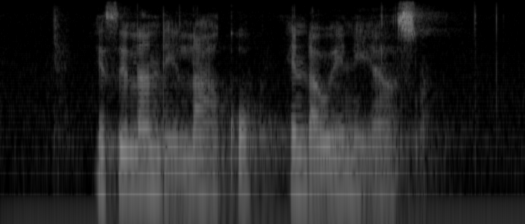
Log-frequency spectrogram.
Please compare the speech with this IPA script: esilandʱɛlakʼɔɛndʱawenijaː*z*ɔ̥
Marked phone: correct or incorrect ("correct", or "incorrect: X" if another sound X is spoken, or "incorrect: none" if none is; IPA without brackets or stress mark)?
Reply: incorrect: s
